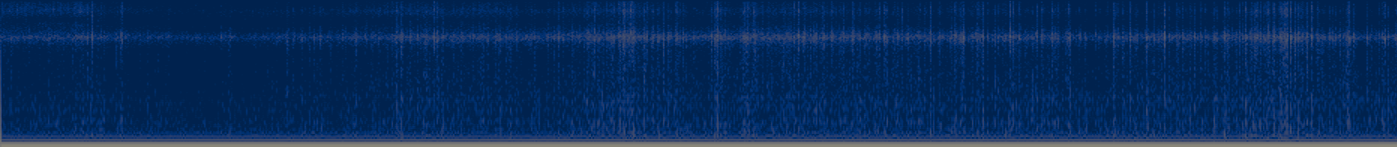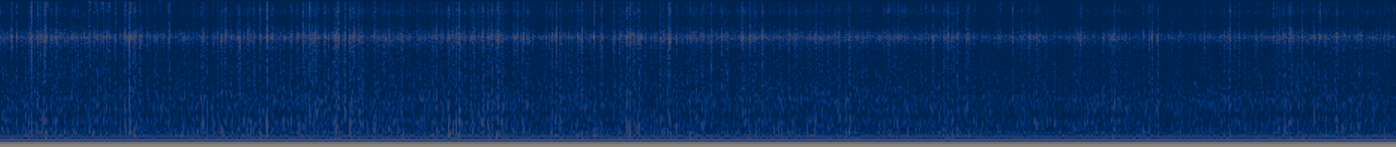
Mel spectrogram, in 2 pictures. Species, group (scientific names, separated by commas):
Platycleis albopunctata, Orthoptera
